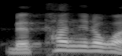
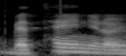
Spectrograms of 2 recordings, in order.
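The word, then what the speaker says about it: methane: 이거 요즘 너네 메탄이라고 안 읽는다며. 뭐라고 읽는다 했지? 메테인이라고 읽는다. 이거 발음할 때 메세인이라고 해요.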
